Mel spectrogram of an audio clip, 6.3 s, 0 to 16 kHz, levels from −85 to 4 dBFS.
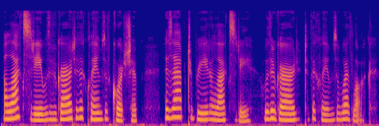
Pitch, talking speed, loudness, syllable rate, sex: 195 Hz, 210 wpm, -18 LUFS, 5.4 syllables/s, female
